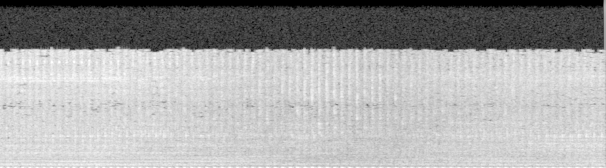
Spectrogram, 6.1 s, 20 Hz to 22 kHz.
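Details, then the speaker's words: Yamaha Aerox 155 scooter after 2 years, regularly serviced, no error codes: even single-cylinder putter about three and a half beats per second, steady, no knocking or rattle; owner says it sounds same as when new; normal idle. "Oke jadi suara mesinnya itu sama seperti saya pertama kali beli"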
